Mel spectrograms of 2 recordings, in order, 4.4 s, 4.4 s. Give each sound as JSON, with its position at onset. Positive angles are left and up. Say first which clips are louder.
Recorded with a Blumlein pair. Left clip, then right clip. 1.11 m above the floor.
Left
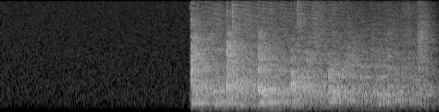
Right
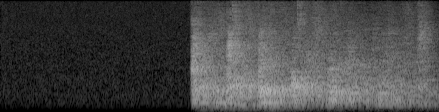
{"t": 1.9, "sound": "running footsteps", "louder": "left 4 dB", "azimuth_deg": 60, "distance_m": 4.0}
